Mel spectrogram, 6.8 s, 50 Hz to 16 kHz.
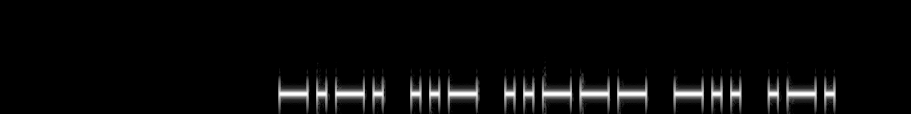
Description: Morse code, heard as a keyed tone, about 17 wpm, 700 Hz. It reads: CU2DR
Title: DXCC-100 Call Signs - 5 Characters - 17wpm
